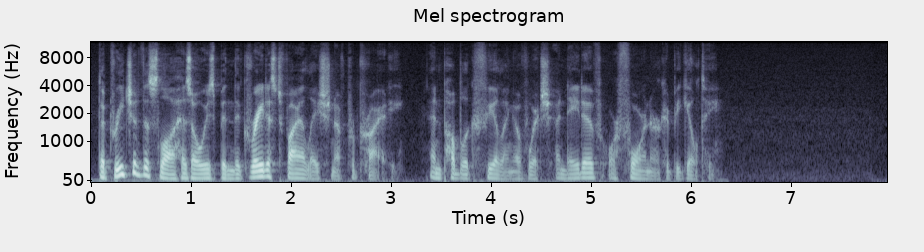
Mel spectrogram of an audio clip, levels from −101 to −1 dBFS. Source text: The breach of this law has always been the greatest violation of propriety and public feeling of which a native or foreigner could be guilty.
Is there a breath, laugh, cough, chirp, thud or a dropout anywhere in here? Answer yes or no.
no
